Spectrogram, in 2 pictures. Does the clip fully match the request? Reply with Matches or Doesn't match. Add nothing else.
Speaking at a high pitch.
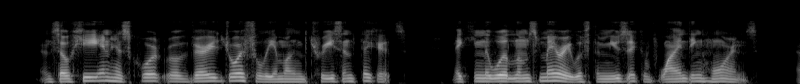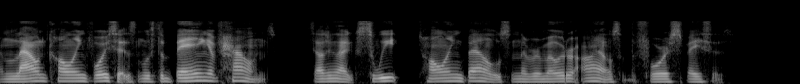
Doesn't match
